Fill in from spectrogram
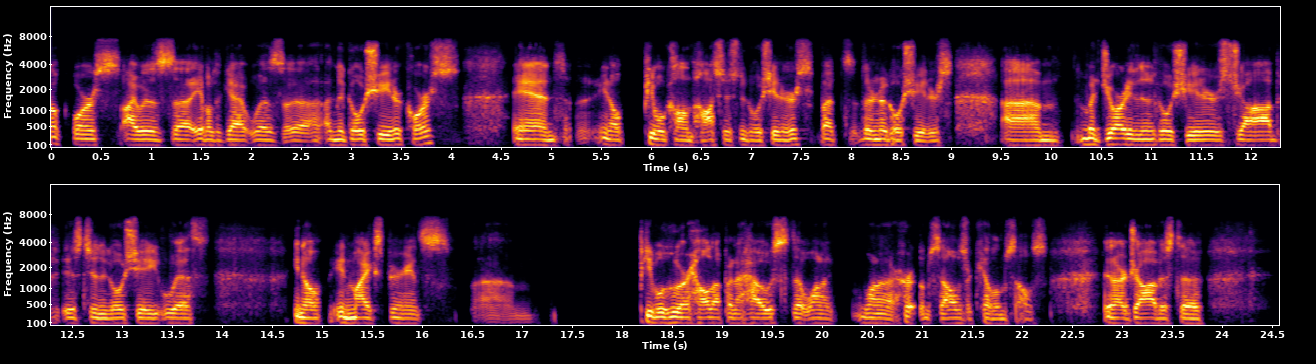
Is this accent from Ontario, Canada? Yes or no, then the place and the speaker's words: yes; near Toronto, Ontario, Canada; I'm from here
